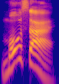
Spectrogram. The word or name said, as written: 抹杀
